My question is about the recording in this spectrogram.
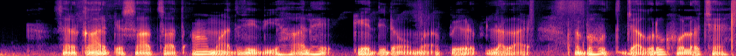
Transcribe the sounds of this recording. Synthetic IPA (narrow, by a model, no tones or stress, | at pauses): səɾkaːɾkesaːt̪ʰsaːt̪ʰaːmaːd̪ʋiʋiɦaːlɦɛked̪ɪnõməpeːɽpləɡaːeɛbəɦʊt̪d͡ʒa̰ːɡɾəɡoːlʔot͡ʃʰɛː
